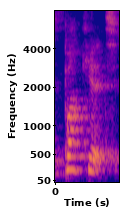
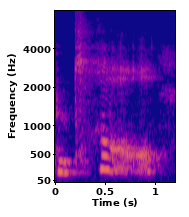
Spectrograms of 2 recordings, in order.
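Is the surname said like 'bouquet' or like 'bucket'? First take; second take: bucket; bouquet. First: The name is said like the word 'bucket'. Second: The name is said like the word 'bouquet'. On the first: This is the plain, ordinary name. "Her last name is Bucket" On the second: This sounds more refined and upper-class. "you better pronounce it Bouquet, because that just sounds so much better"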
